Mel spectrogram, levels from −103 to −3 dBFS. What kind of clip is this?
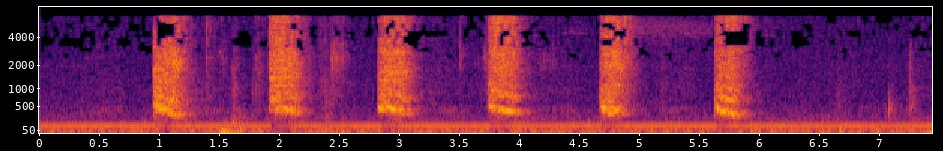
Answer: recorded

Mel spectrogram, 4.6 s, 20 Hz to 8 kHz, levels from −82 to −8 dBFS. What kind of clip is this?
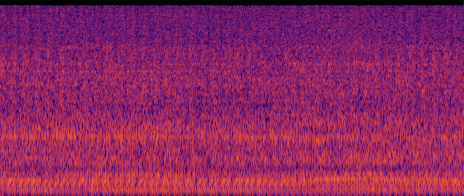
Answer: recorded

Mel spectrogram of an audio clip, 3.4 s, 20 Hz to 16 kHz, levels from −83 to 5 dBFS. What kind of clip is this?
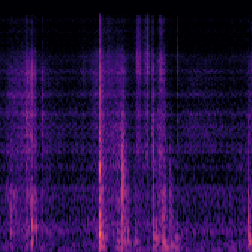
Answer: remade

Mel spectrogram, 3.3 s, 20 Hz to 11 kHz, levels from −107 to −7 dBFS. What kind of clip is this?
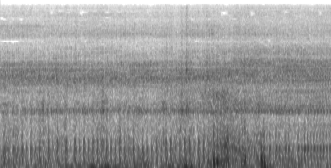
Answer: recorded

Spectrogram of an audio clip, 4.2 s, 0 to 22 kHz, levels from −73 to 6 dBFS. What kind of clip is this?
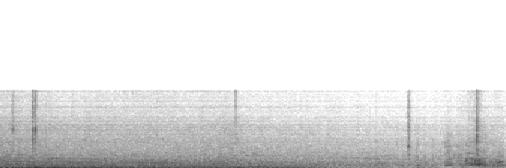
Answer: remade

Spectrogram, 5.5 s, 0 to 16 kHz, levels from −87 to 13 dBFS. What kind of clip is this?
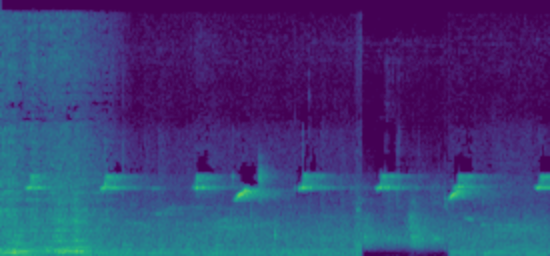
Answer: recorded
